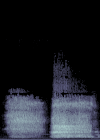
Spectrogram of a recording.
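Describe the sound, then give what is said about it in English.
Two heavy breaths, a long inhale then a louder exhale, hissing harshly and airily as a person mouth-breathes straight into a phone during a call, with a faint low hum underneath. “To stop clicking the pen and don't breathe into the phone.”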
